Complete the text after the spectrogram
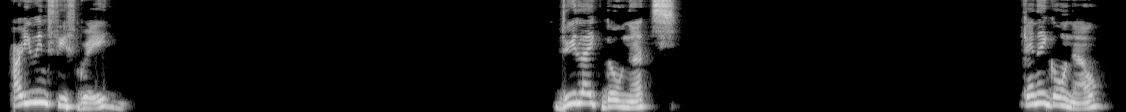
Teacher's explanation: mapapansin ninyo na pataas ang pagbigkas ng pangungusap sa huli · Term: rising intonation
